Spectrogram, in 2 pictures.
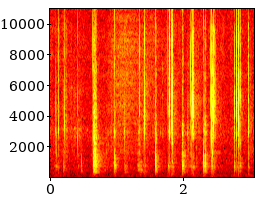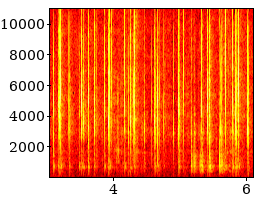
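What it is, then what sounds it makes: Metal-frame sunglasses tapped and scratched with nails. Long nails scratch and tap the dark tinted lenses of metal-frame aviator sunglasses held upright, working along the metal rim. A rapid, uneven series of bright, crisp clicks and scratchy ticks is heard, each dying away almost at once with no low-end body.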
